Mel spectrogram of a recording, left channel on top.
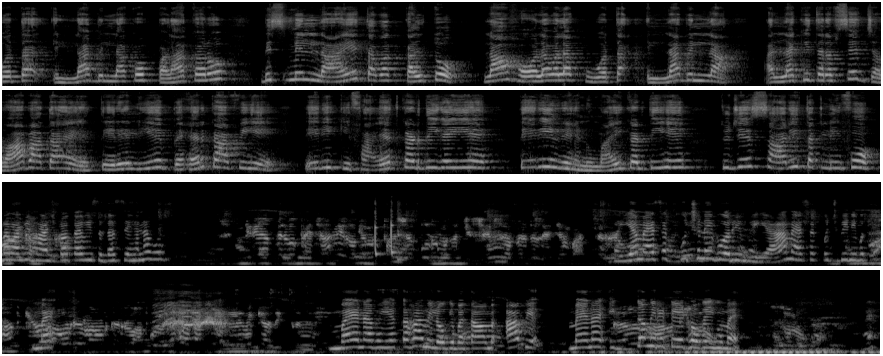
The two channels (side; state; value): both; different; correlation 0.00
